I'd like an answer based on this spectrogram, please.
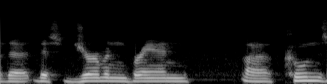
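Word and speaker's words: Kunz: this German brand uh Coons I believe is the kect pronunciation KU n z um they're not very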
